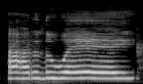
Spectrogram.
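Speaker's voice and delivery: shout. A narrator's reading. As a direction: shout slowly to clear a path. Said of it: "he shouted".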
